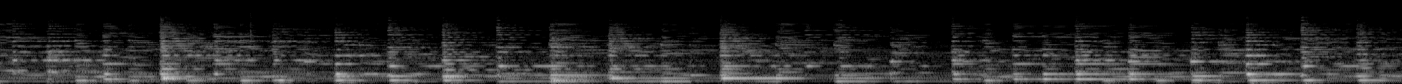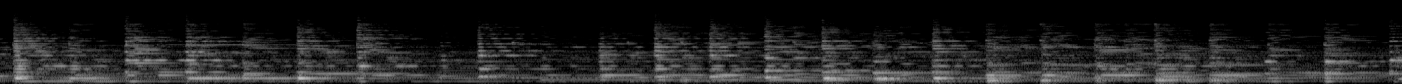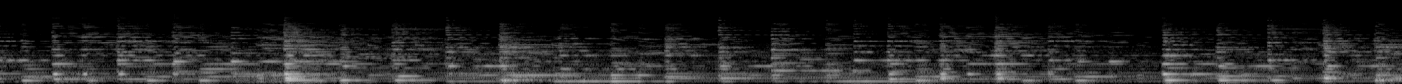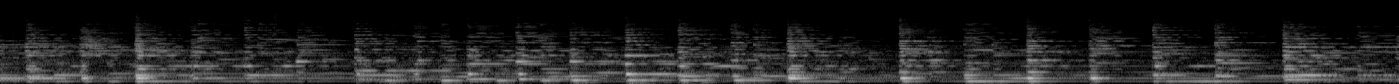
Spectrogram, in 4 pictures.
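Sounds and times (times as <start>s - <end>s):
piano and keyboard music: 0.0s - 56.0s.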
